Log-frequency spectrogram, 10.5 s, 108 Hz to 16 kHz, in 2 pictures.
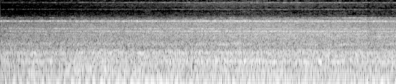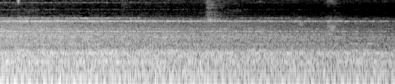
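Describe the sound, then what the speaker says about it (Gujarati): An Intercity Express train hauled by a WDP-4D diesel locomotive arrives, with a loud, steady rumble of the engine and rolling wagons held close throughout and faint wheel squeal toward the end. "થોડીક વાર રાહ જોતા અમારી ટ્રેન આવી ગઈ છે WDP-4D લોકોમોટિવ સાથે."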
